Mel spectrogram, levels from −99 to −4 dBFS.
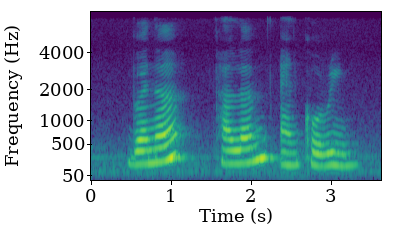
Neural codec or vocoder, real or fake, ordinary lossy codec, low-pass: none; real; none; 7.2 kHz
